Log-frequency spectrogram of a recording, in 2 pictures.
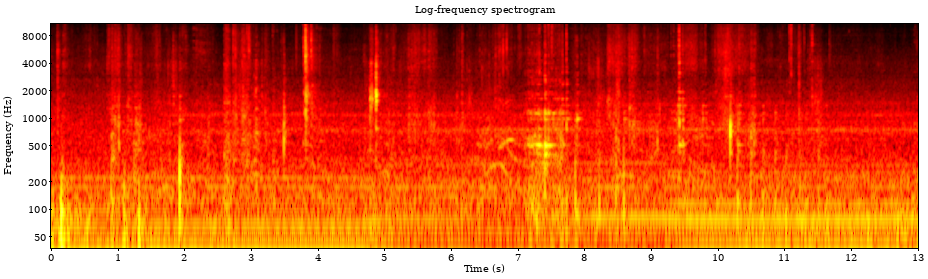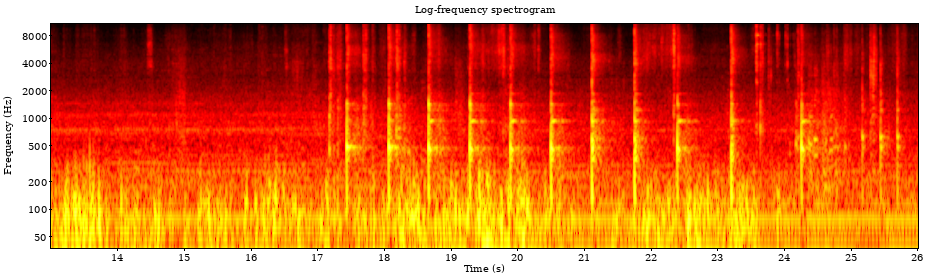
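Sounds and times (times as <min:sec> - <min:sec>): low steady rumble: 0:00.0 - 0:26.0.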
